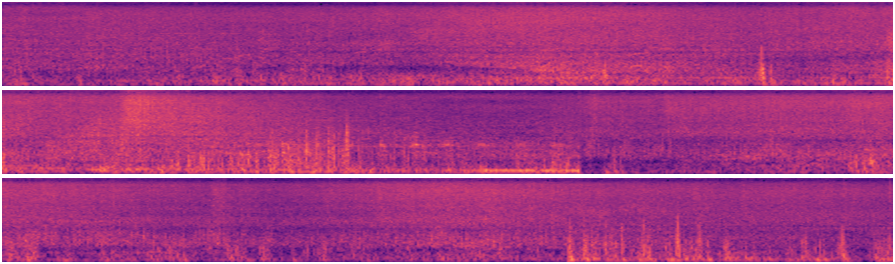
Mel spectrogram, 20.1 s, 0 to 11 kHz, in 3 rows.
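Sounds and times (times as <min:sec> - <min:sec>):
wind buffeting microphone: 0:00.0 - 0:20.0
breaking surf: 0:02.7 - 0:20.0
heavy low rumble: 0:04.6 - 0:11.1.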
